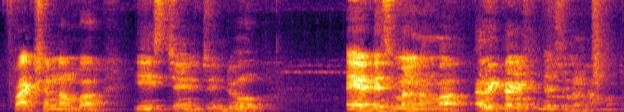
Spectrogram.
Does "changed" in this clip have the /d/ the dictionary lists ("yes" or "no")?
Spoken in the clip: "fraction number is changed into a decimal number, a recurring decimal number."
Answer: no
